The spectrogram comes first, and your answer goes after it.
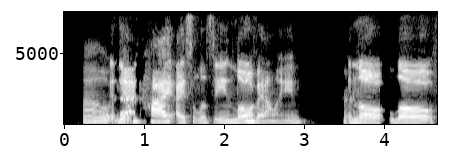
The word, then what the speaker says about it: isoleucine: Like low, you say isoleucine?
